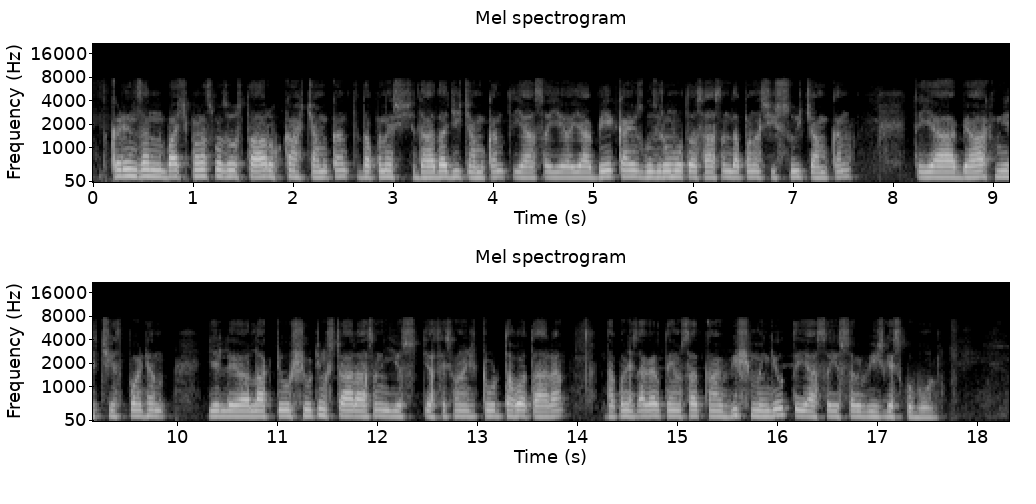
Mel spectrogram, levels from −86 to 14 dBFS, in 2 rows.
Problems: none marked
